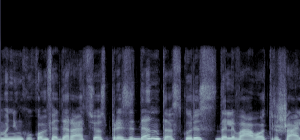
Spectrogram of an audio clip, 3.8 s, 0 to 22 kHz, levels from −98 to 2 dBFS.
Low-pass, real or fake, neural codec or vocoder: 14.4 kHz; real; none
